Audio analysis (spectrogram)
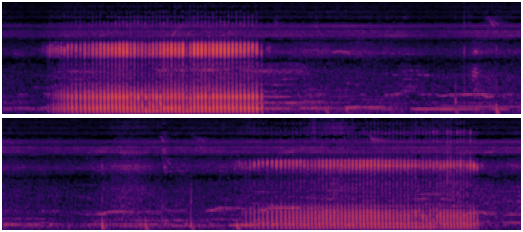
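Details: Sleeping French Bulldog named Anitta snoring: two loud, coarse, pulsing snores lasting about two seconds each, separated by around five seconds of softer breathing, over a low steady tonal background hum.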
